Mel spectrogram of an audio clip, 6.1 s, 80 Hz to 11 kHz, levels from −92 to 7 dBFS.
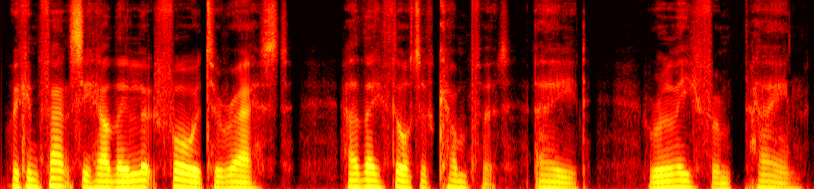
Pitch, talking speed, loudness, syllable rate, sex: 105 Hz, 175 wpm, -17 LUFS, 4.6 syllables/s, male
